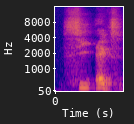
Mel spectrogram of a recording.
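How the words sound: The letters are said with English letter names. "et le C X en C X"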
